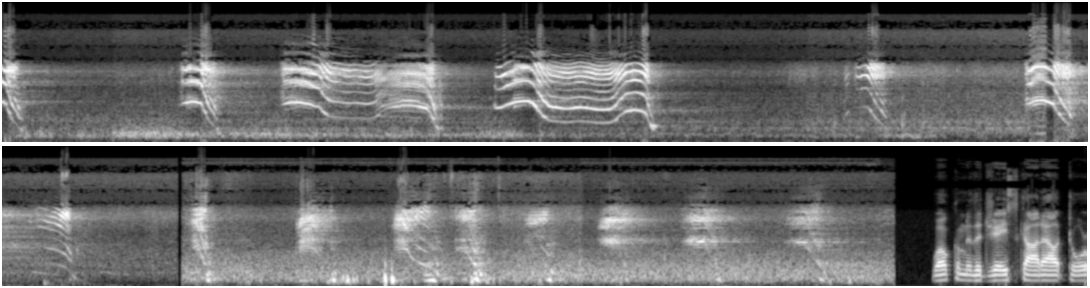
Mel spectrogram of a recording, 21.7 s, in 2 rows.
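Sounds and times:
elk bugles: 0.0 - 19.8
speech: 20.4 - 21.6.

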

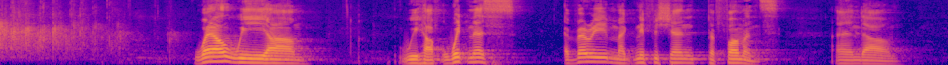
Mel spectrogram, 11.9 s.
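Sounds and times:
crowd applauding: 0.0 - 2.4
speech: 2.4 - 3.9, 5.0 - 6.5, 7.1 - 9.8, 10.4 - 11.3.

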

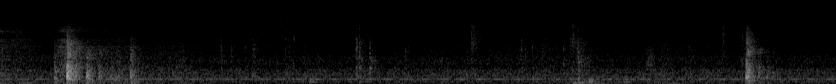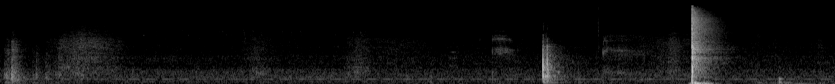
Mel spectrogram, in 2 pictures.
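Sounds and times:
low steady hum: 0.0 - 16.7
hand clap into the microphone: 15.3 - 15.7.

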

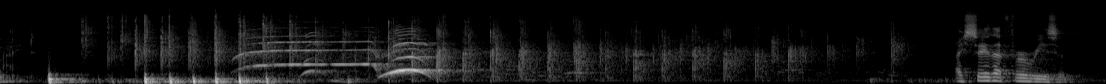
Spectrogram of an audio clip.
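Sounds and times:
audience clapping: 0.8 - 9.2
whoops and cheers: 2.2 - 4.8
speech: 9.6 - 10.8.

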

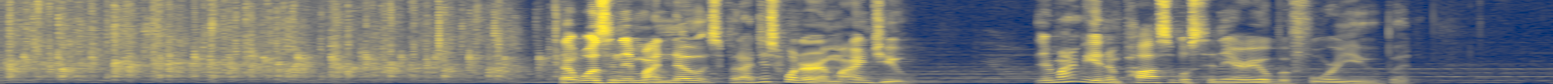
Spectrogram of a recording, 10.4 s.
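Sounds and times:
audience clapping hands: 0.0 - 4.5
speech: 3.7 - 6.2, 6.9 - 9.5.

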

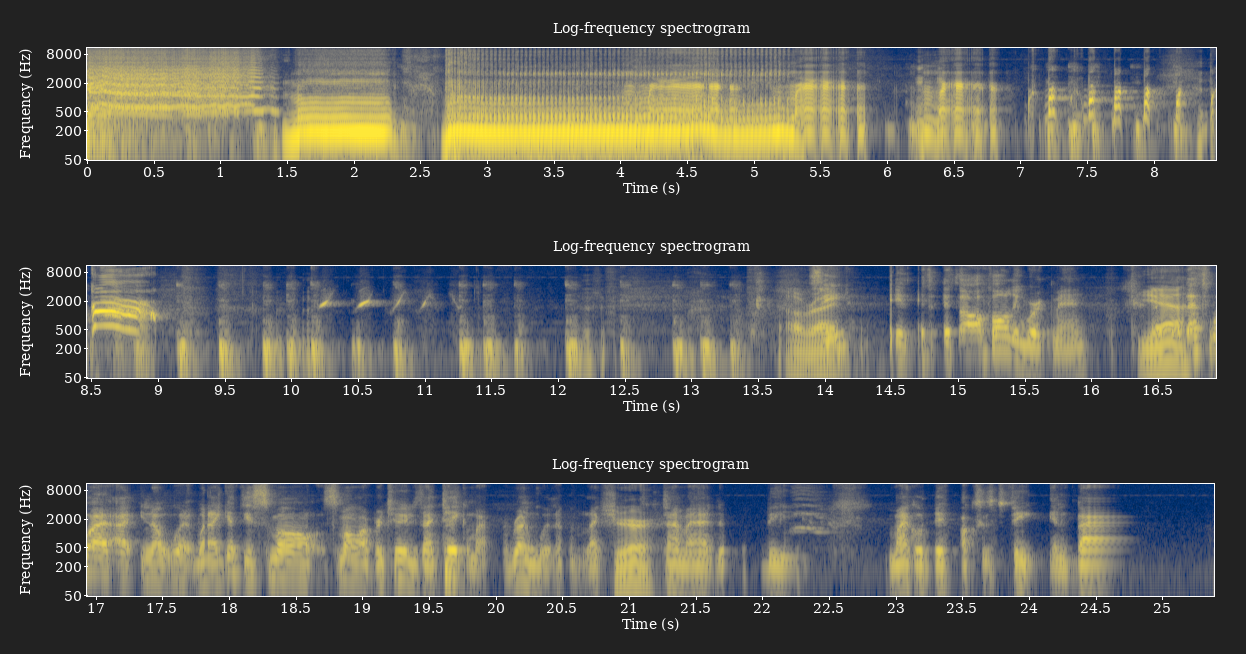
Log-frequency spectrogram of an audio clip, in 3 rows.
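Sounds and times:
breathy laughter: 0.0 - 10.3, 11.2 - 13.7
voice imitating an elephant: 0.0 - 10.5
speech: 1.5 - 1.9, 15.4 - 22.4, 23.0 - 24.7.

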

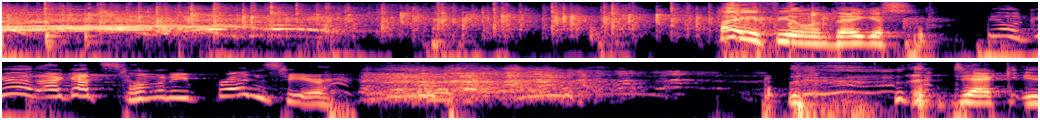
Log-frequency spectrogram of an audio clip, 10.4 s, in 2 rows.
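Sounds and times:
high cheer or whistle: 0.0 - 1.9
audience applauding: 0.0 - 4.5
speech: 3.6 - 8.2, 9.0 - 10.3
laughter: 6.8 - 9.8.

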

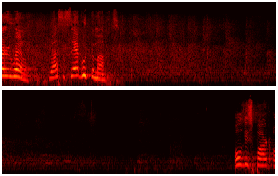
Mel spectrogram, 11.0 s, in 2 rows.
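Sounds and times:
speech: 0.0 - 2.4, 10.2 - 10.9
audience applause: 0.0 - 5.7.

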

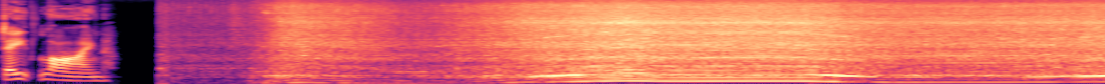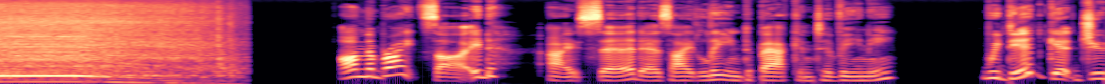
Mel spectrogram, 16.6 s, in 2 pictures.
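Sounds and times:
speech: 0.0 - 0.9, 10.8 - 15.0, 15.6 - 16.5
car engine revving and driving off: 1.2 - 10.2.

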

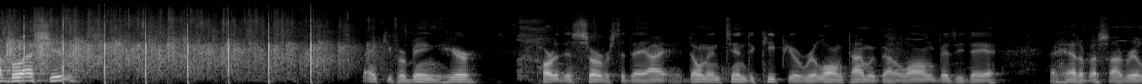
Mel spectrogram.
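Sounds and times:
speech: 0.0 - 0.9, 3.6 - 4.8, 5.4 - 11.4
audience applause welcoming visitors: 0.0 - 3.9.

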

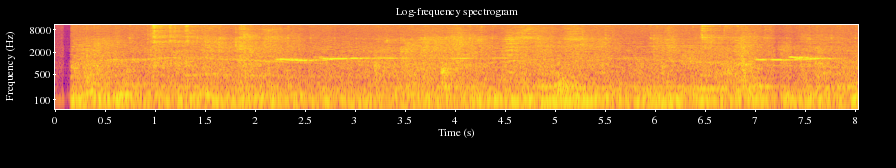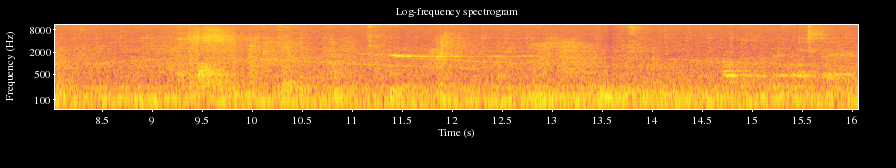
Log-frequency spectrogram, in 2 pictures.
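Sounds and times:
faint wailing siren: 0.0 - 8.1, 10.4 - 16.0
steady low rumble of outdoor noise: 0.0 - 16.0
person whistling short phrases: 2.1 - 4.6, 6.9 - 7.9, 11.4 - 12.9.

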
